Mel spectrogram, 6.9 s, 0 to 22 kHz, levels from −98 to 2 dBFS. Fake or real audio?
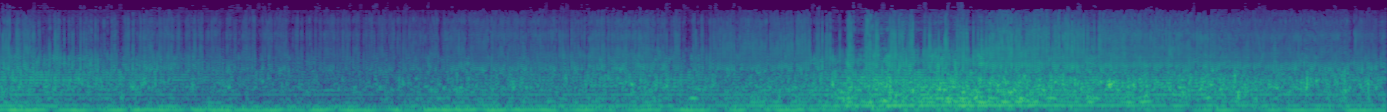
fake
